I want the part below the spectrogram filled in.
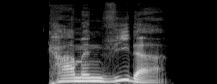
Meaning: first/third-person plural preterite of wiederkommen
- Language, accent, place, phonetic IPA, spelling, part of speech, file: German, Germany, Berlin, [ˌkaːmən ˈviːdɐ], kamen wieder, verb, De-kamen wieder.ogg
